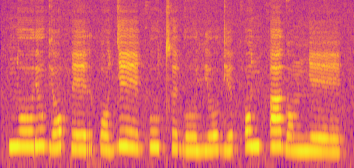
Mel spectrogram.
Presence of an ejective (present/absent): present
